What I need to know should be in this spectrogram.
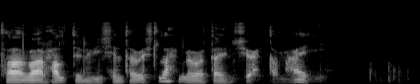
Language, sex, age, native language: Icelandic, male, 50-59, Icelandic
